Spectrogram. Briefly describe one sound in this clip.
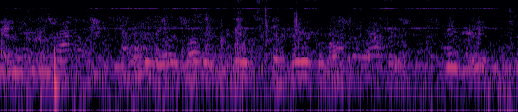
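Voices of men and women chatter all around outdoors.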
